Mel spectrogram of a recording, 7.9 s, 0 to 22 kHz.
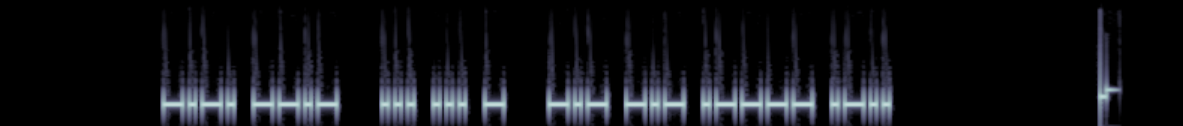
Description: Morse code, heard as a keyed tone, about 28 wpm, 700 Hz. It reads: CQ SST KK1L
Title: K1USN SST QSO Practice - 28wpm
